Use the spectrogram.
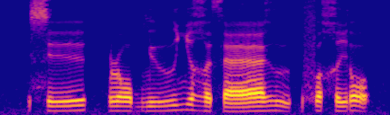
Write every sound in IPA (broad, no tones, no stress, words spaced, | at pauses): sɪː | ɭɔːblʲɯːʎi ʁɪθæːɣɯ | fəχiɾɔ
